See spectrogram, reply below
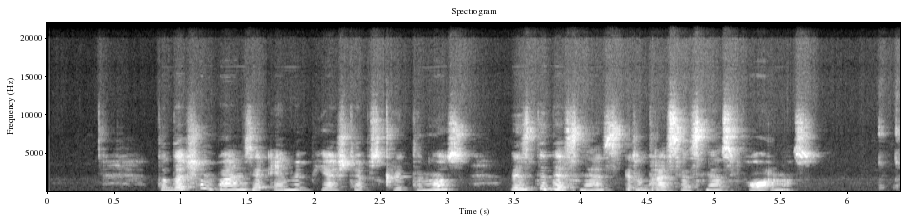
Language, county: Lithuanian, Klaipėda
